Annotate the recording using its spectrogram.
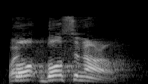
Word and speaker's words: Bolsonaro: Barcelona, if I say it right, Bolsonaro. – Bolsonaro. – Okay, Bolsonaro. He's going to be coming here to speak in a couple hours.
